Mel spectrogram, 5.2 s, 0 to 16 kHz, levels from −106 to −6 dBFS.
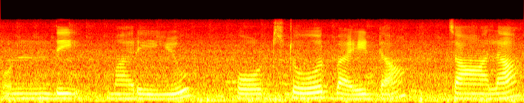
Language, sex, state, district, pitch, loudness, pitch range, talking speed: Telugu, female, Andhra Pradesh, Sri Satya Sai, 170 Hz, -16 LUFS, 160-175 Hz, 70 wpm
